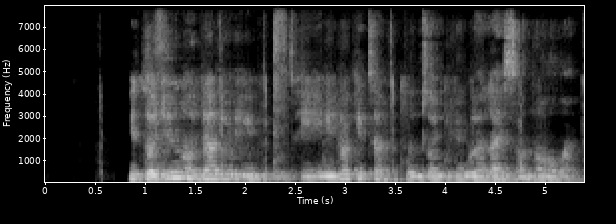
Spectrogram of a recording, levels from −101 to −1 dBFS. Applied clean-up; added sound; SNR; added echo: neural mask model DeepFilterNet 3.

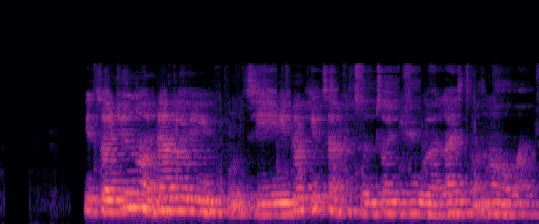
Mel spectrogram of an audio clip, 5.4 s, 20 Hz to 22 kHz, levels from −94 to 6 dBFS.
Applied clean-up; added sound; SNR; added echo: neural separator model SepFormer DNS4.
